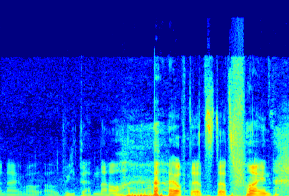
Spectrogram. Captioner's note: nervous chuckle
